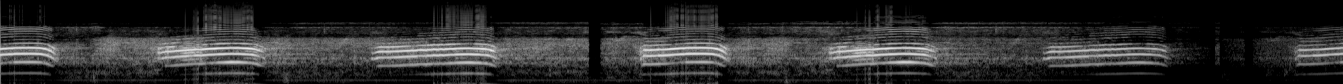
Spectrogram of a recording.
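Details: Lesser mouse-deer (kancil, pelanduk) in the wild: drawn-out, nasal, whining notes about a second long that rise briefly and then hold level, repeated every two seconds or so, over a steady insect-like hiss and a thin high ringing tone.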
